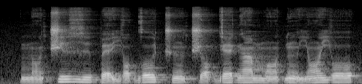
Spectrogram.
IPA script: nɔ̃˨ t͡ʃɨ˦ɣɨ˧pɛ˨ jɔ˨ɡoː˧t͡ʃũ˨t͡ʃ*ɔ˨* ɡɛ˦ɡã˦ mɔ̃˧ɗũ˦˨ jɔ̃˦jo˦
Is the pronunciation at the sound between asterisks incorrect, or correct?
correct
